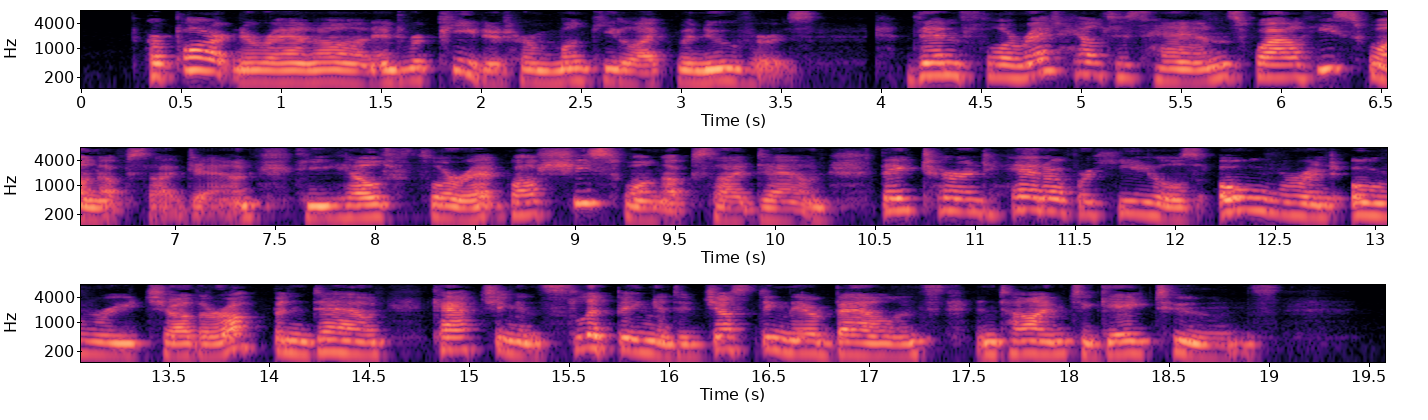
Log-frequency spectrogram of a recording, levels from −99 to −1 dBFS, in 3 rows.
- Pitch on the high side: No, medium, 180 Hz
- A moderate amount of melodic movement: No, wide, 6.4 semitones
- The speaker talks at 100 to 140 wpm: No, average, 160 wpm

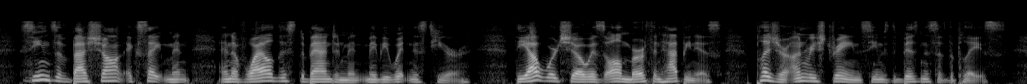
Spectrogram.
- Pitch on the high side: No, low, 125 Hz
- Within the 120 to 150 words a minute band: No, average, 165 wpm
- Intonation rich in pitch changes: No, average, 4.3 semitones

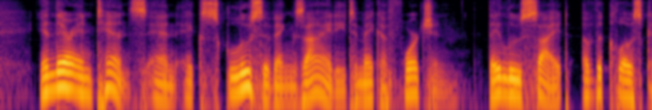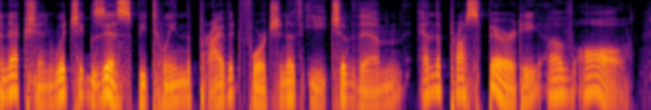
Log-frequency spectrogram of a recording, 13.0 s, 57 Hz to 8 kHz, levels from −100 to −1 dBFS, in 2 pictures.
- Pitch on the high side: No, low, 105 Hz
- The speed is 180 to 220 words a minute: No, average, 145 wpm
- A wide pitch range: Yes, wide, 5.8 semitones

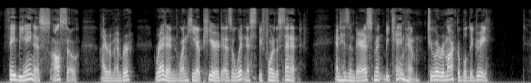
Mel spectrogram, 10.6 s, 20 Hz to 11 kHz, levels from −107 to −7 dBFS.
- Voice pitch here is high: No, medium, 140 Hz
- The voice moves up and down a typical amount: Yes, average, 3.6 semitones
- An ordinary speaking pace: No, slow, 130 wpm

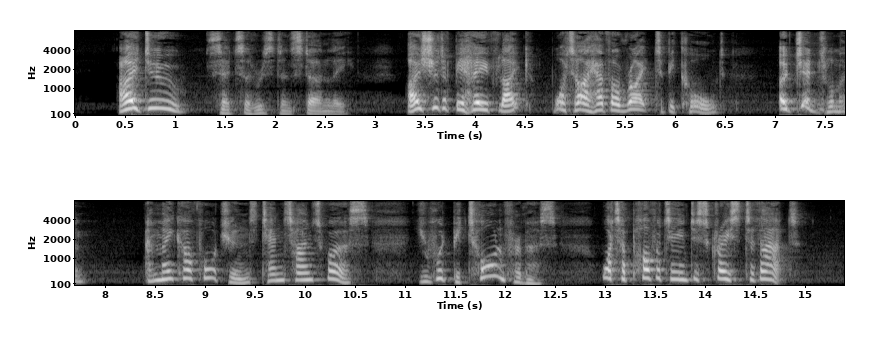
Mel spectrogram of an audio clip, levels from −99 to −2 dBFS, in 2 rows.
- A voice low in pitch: No, high, 245 Hz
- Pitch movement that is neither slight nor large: No, wide, 7.2 semitones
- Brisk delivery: No, average, 160 wpm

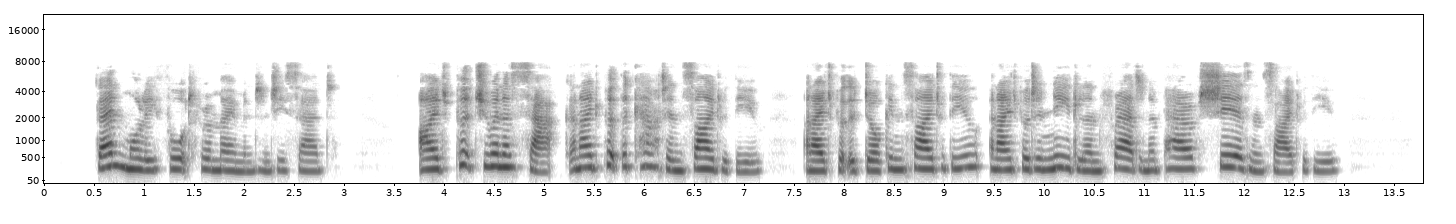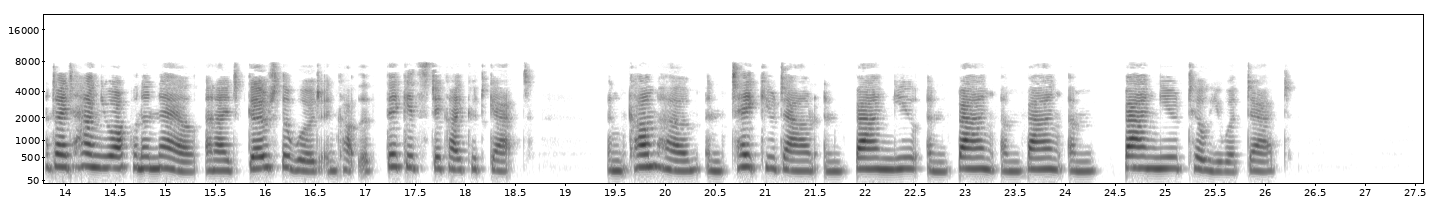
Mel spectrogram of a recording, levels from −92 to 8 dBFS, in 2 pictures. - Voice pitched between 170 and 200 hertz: No, high, 235 Hz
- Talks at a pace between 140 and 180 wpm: No, average, 195 wpm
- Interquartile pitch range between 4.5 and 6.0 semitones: No, average, 3.7 semitones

